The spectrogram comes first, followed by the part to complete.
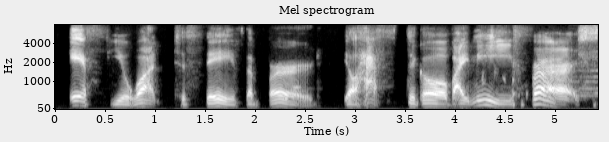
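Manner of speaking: badly acted put-on goblin voice. Describing a game's awful voice acting, the speaker imitates a goblin. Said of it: "this goblin comes by and he's like".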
